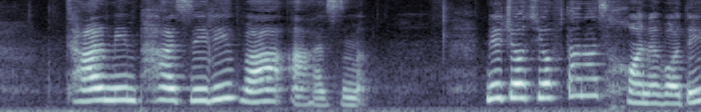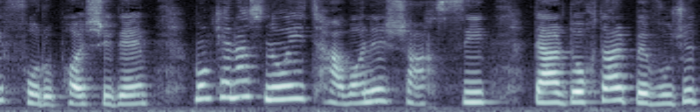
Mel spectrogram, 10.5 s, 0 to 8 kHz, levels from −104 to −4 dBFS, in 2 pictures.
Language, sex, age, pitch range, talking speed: Persian, female, 30-49, 235-335 Hz, 95 wpm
